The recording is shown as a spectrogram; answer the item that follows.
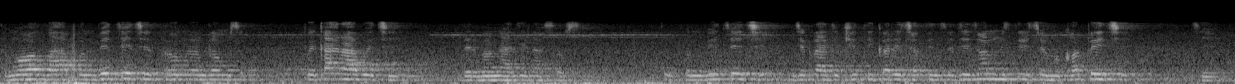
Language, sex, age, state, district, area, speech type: Maithili, female, 45-60, Bihar, Supaul, rural, spontaneous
